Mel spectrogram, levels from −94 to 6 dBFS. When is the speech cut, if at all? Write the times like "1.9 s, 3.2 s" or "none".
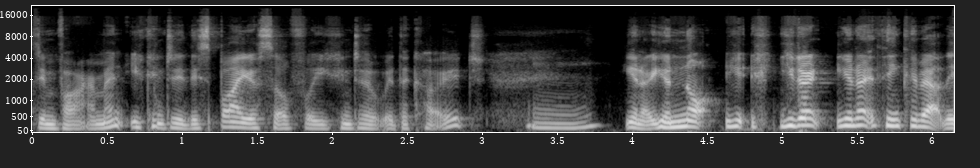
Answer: none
